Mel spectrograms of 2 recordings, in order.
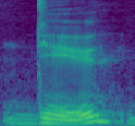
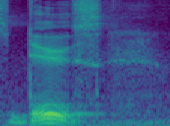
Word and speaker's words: Deux: That was Let's Do the Time Warp Again, The Verge Hack Part 2, which I learned is actually pronounced Deux, D-E-U-X. I've always referred to it as Deuce.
